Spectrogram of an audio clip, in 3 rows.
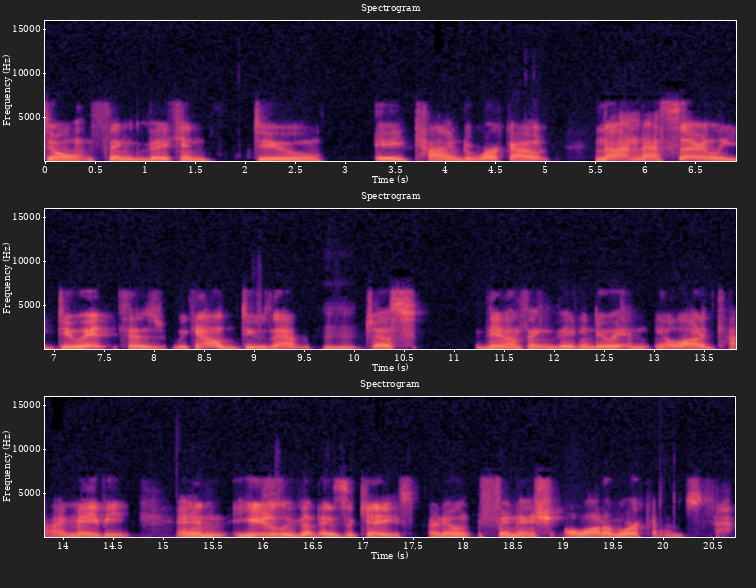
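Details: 35-year-old man with Friedreich's ataxia, a progressive inherited neurological disease diagnosed at 19 and affecting muscle coordination; it affects his jaw and tongue movement, noticeable since about age 33-34; wheelchair user; ataxic dysarthria.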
